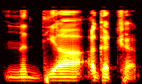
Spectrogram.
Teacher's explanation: the long a followed by visarga, followed by a vowel. Nadyah agachat. Drop the visarga.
